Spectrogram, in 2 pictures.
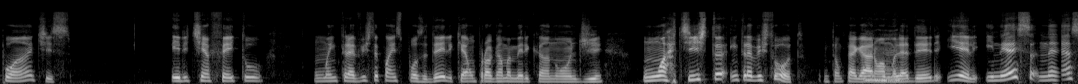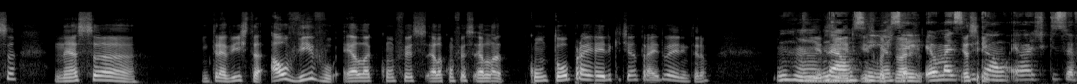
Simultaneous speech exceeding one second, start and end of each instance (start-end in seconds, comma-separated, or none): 18.8-20.7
